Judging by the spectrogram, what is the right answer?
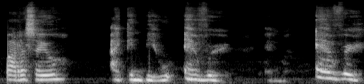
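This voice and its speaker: A woman's voice: on the high side, measured pace, a little mellow, husky. A woman playing a flirty teasing partner. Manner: teasing, sweet-talking.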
